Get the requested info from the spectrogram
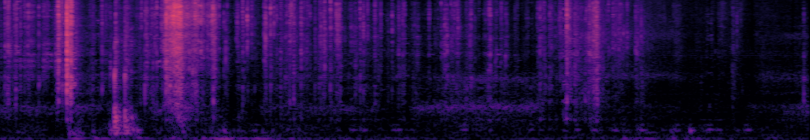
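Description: Foil wrapper of a trading-card pack being torn open and crinkled, in several loud crackling strokes over the first two or three seconds, then quieter rustling with one more crinkle about six seconds in.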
